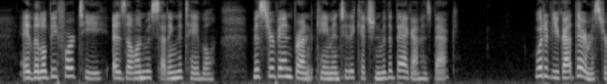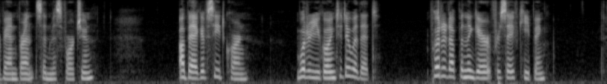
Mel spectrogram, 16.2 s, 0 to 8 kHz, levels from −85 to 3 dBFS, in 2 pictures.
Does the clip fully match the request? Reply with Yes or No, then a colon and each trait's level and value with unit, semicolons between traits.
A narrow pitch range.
No: average, 3.5 semitones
